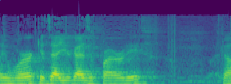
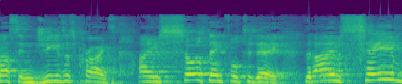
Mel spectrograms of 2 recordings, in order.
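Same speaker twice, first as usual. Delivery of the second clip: preaching; 7 semitones higher, 3 dB louder than usual. Acted. Pastor to the congregation, fervent preaching. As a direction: build it up with thanks and conviction.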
